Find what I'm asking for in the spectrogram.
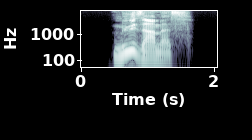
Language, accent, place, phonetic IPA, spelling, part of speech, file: German, Germany, Berlin, [ˈmyːzaːməs], mühsames, adjective, De-mühsames.ogg
- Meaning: strong/mixed nominative/accusative neuter singular of mühsam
